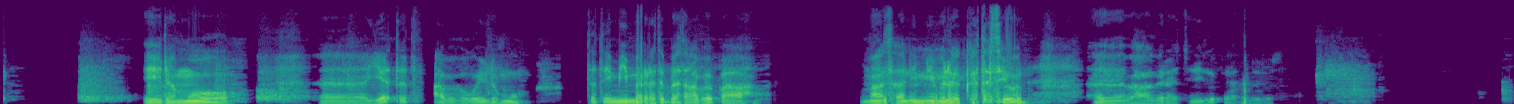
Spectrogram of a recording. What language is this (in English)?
Amharic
